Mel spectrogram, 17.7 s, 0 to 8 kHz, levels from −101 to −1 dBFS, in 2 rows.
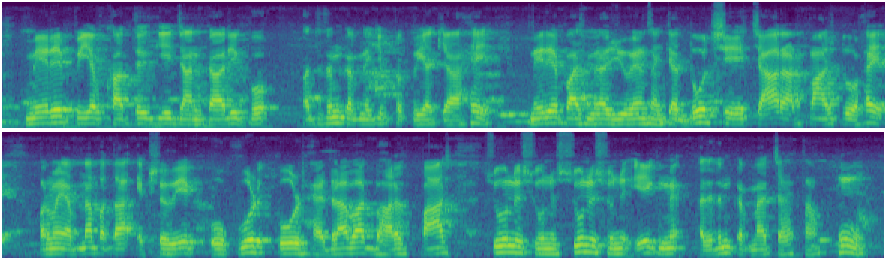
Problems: constant background noise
